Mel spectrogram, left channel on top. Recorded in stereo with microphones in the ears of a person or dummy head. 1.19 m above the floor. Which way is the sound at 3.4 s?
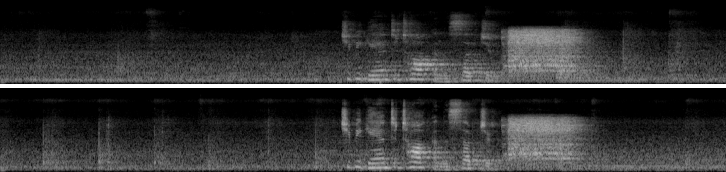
35° right (ahead or behind).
